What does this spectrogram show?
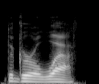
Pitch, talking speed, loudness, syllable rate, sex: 125 Hz, 180 wpm, -14 LUFS, 6.0 syllables/s, male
